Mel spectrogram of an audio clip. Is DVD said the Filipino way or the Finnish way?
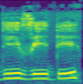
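Filipino. The letters are said the usual Filipino way. "Alam mo yung D V D sa atin?"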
